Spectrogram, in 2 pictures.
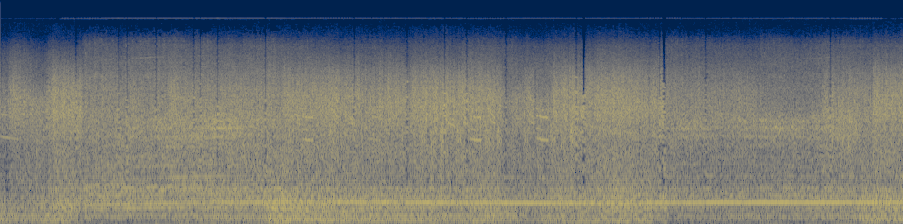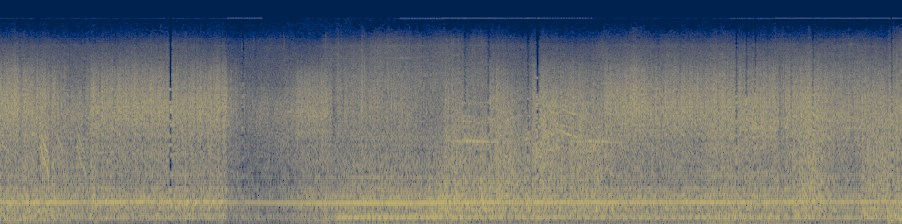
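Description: Film action soundtrack: heavy, continuous gunfire from rifles, pistols and a machine gun, over a steady droning tone held nearly throughout, with a second, lower drone joining a little past the middle.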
